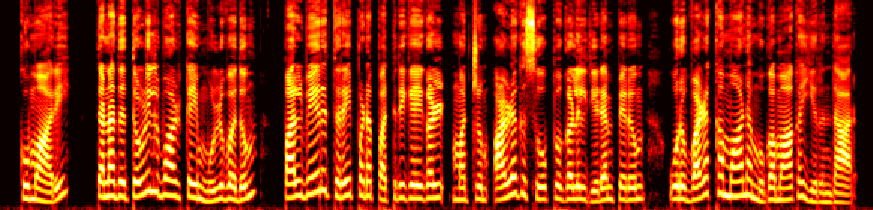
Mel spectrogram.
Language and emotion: Tamil, neutral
